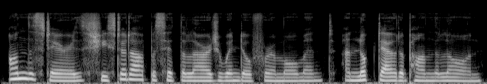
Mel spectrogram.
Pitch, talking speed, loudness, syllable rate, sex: 180 Hz, 220 wpm, -17 LUFS, 5.6 syllables/s, female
